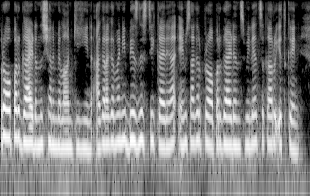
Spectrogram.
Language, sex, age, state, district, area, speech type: Kashmiri, female, 60+, Jammu and Kashmir, Srinagar, urban, spontaneous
